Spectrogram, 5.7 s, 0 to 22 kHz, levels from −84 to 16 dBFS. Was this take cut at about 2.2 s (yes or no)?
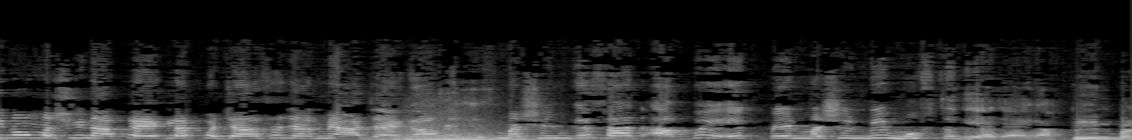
yes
